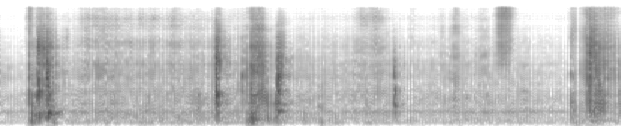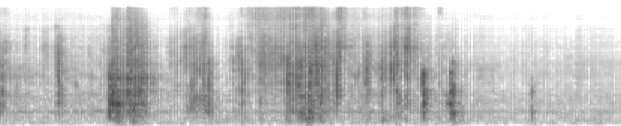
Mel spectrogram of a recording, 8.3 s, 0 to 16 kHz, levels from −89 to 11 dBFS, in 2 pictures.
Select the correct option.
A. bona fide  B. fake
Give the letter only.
B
